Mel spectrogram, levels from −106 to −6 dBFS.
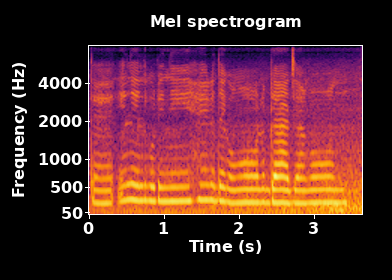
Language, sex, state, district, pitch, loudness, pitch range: Chakma, female, Tripura, Unakoti, 230 Hz, -15 LUFS, 220-255 Hz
